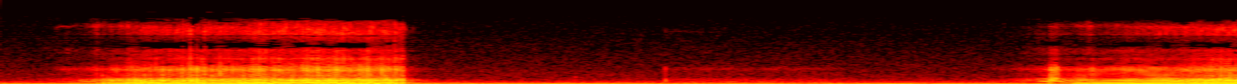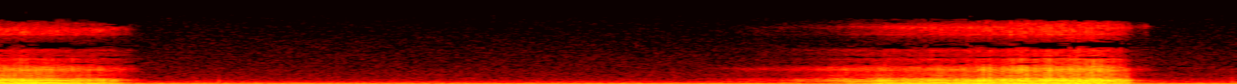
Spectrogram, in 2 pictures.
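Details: Snoring during sleep recorded with the SnoreLab app: three loud, rattling snores on inhaled breaths, about five breaths a minute, with snorts and steady room hum between.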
